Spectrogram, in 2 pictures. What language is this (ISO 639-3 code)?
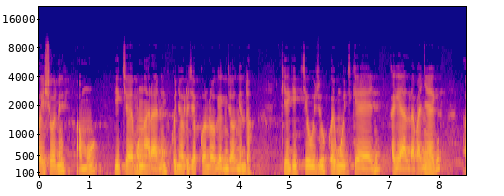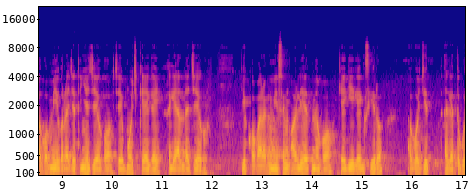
kln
